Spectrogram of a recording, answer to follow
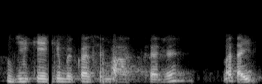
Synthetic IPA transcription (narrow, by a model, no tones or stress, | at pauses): d͡ʒiːkeːkibɪkəlsebaːt̪̚kɐɾːeɦɛ̃ | bɐt̪aːije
